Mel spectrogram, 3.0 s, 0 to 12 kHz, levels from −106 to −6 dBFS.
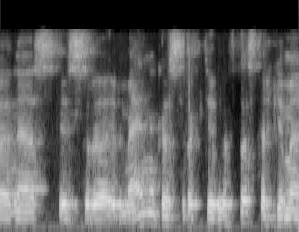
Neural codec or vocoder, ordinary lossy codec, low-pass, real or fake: none; AAC, 64 kbps; 7.2 kHz; real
